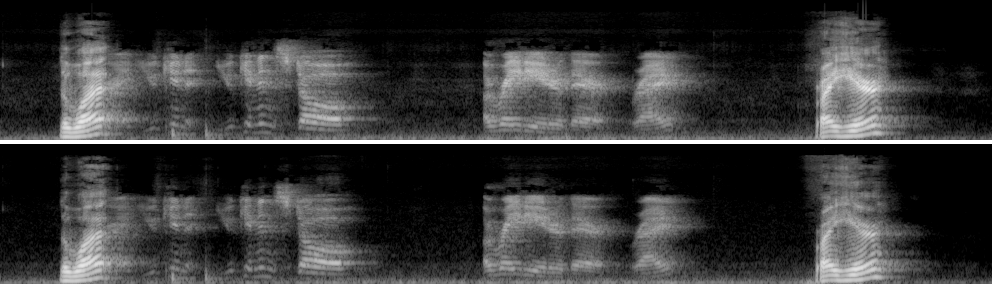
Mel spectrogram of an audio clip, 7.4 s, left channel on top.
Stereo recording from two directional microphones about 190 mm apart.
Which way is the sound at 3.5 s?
55° right (ahead or behind).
